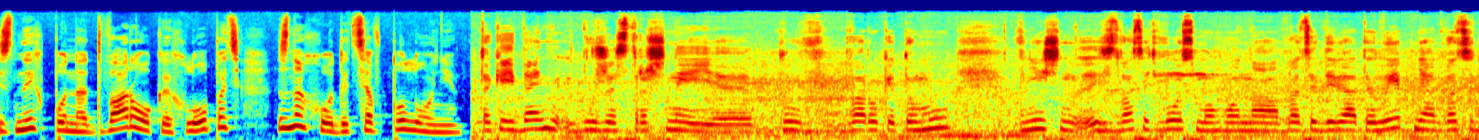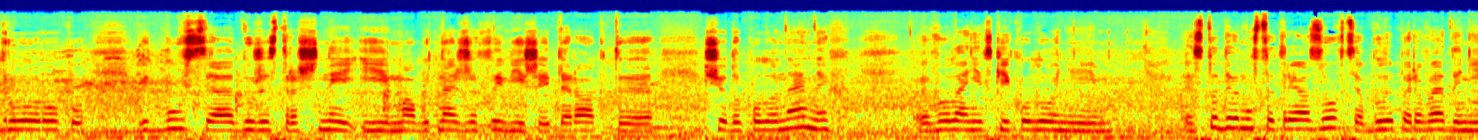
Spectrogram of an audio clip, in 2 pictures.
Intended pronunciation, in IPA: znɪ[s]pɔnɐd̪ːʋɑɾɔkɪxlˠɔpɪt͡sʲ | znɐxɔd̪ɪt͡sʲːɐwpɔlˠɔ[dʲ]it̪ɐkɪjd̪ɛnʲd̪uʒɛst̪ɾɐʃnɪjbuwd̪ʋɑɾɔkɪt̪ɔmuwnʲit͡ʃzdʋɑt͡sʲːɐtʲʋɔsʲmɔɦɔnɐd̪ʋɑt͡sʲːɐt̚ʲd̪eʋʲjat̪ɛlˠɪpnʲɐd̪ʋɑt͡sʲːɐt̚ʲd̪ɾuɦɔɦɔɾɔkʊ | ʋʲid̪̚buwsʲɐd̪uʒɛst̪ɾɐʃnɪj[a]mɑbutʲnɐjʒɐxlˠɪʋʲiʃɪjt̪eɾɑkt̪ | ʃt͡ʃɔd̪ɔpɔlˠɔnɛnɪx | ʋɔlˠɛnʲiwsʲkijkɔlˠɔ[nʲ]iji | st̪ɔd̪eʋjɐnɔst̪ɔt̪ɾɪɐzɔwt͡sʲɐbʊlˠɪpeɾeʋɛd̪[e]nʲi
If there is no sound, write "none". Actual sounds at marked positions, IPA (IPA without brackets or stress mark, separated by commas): x, nʲ, i, nʲ, e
